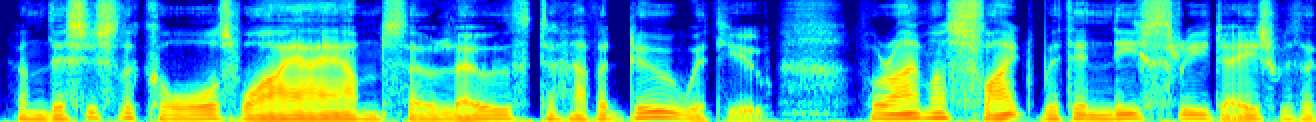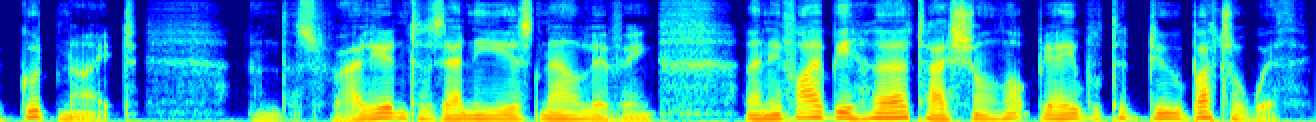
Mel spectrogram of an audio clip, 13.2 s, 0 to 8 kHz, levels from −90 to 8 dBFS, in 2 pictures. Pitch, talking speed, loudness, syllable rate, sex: 95 Hz, 230 wpm, -20 LUFS, 5.1 syllables/s, male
